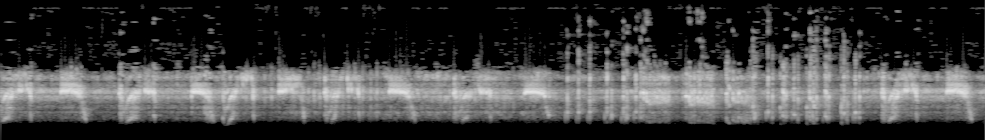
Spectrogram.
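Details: Swiftlets at their nest give sharp, high chirps in short twittering bursts about once a second, growing into a denser, rattling chatter in the second half.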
